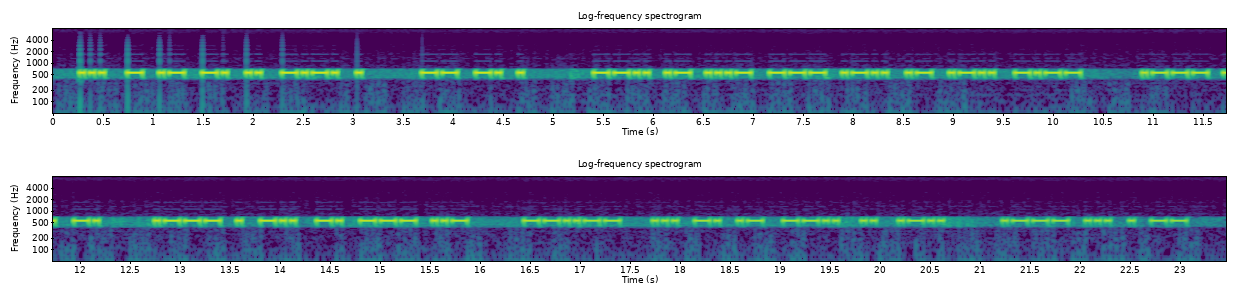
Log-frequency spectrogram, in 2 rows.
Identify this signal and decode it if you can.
Morse code, heard as a keyed tone, about 24 wpm, 570 Hz. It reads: STANICE MNE ZAVOLALY JEN JEDNOU , SNAZIL JSEM
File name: Archiv / CUC224 / ok1fhi cul224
